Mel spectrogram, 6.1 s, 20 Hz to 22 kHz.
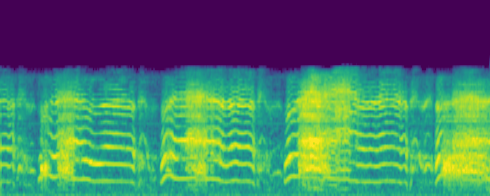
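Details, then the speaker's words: Young infant boy with colic, crying constantly for his first 3 months and not soothed by feeding, burping, changing or bouncing. High-pitched, intense crying in long repeated wails with brief gasps between; colic crying. "I've got a couple clips of my son when he was younger and I'm really glad I took them now I felt kind of bad because he was crying"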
